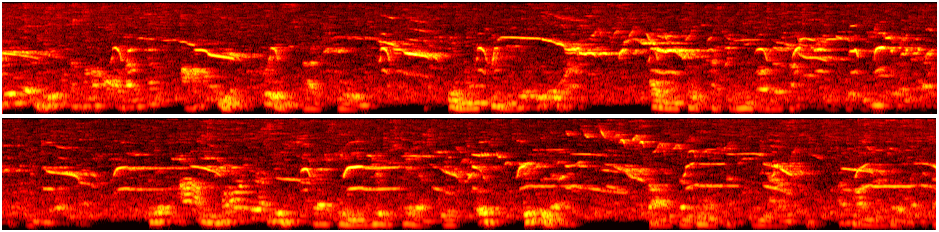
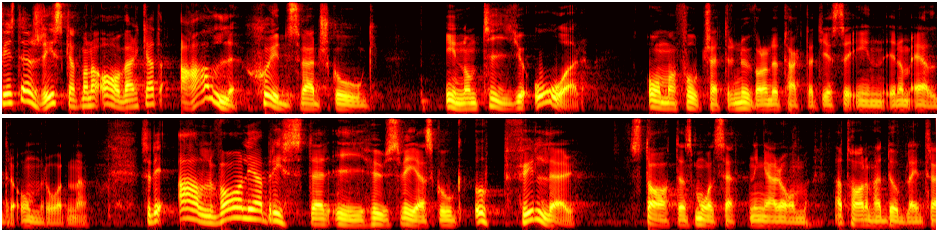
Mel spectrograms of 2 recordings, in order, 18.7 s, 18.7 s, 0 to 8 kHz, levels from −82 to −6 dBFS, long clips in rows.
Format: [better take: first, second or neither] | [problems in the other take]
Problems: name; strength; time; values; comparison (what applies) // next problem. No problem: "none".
second | noise reduction (classical method WPE with log-MMSE)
